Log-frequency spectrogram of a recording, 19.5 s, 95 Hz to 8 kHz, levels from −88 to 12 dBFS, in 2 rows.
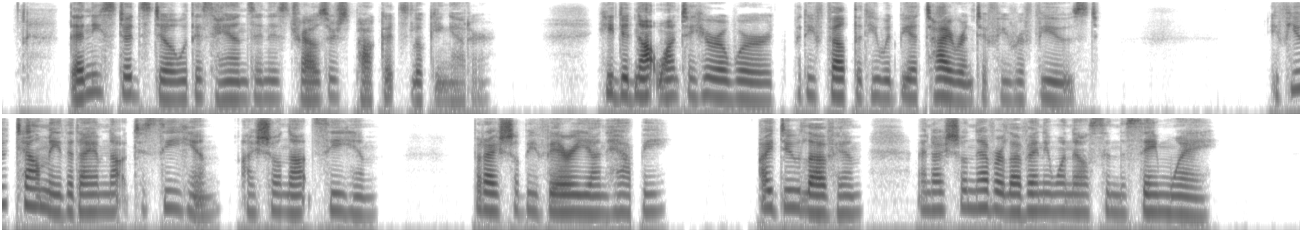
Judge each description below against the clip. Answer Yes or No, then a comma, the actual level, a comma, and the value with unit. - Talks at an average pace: No, fast, 220 wpm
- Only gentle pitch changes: Yes, narrow, 2.2 semitones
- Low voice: No, high, 190 Hz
